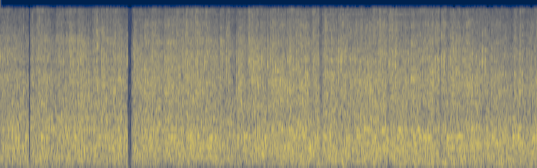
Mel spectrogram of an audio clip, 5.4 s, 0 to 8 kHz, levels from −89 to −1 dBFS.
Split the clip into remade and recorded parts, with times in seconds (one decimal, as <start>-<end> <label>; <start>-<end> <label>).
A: 0.0-5.4 recorded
